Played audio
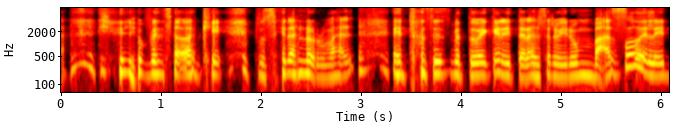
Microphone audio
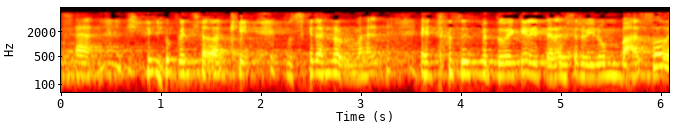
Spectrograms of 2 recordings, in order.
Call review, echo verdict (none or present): present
